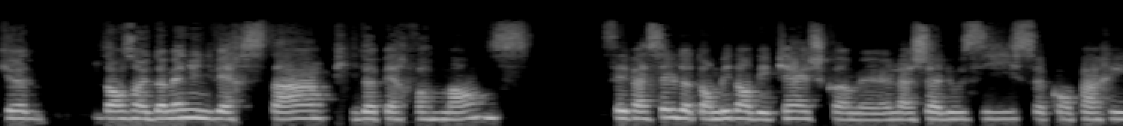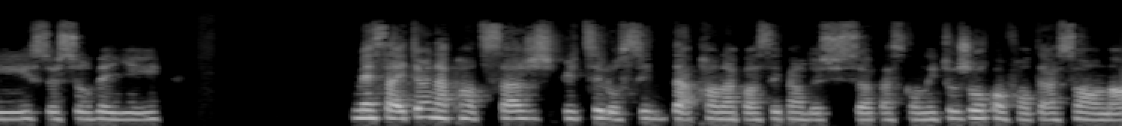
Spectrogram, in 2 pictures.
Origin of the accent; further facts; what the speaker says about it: Rimouski, Quebec, Canada; moved away as an adult; now in Montreal, Canada; Je suis née à Rimouski. J'ai vécu là environ 18 ans avant de déménager à Montréal pour étudier en littérature.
